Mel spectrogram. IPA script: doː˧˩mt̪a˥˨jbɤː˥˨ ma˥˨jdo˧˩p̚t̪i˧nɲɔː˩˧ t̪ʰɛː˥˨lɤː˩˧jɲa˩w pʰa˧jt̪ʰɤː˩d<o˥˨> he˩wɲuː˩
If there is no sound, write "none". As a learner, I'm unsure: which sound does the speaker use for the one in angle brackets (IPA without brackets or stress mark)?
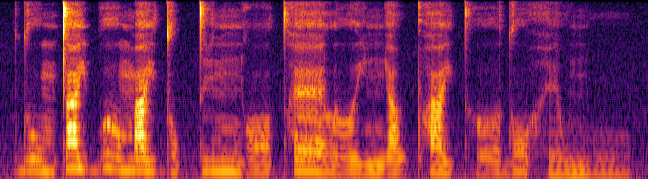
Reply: o˥˨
